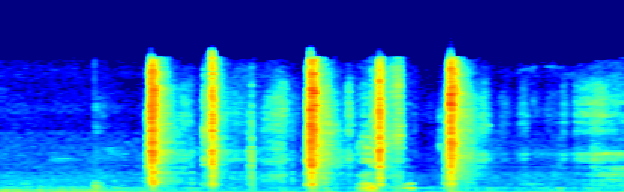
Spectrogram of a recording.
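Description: A rifle's action clicks and clacks sharply several times.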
